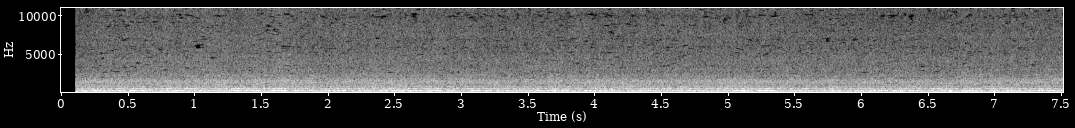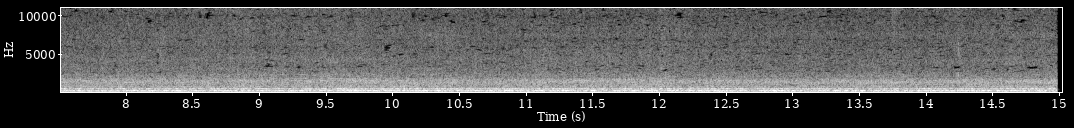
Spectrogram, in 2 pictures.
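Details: A honey bee stuck to a glove after stinging it, trying to escape, buzzes in a steady, low droning hum without a break.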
